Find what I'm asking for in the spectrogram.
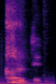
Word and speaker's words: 手記: うん、で、えー、と次がですね、えーと、あすごいなと思ったのはベベニタスの、はい、手記と書いて手記手記と書いて書いてカルカルはいカルテ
